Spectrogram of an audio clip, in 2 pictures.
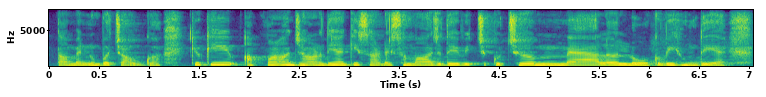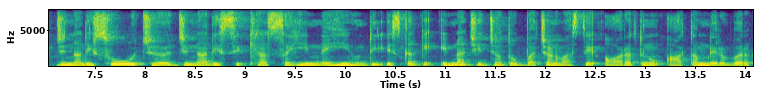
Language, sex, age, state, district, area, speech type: Punjabi, female, 30-45, Punjab, Mansa, urban, spontaneous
